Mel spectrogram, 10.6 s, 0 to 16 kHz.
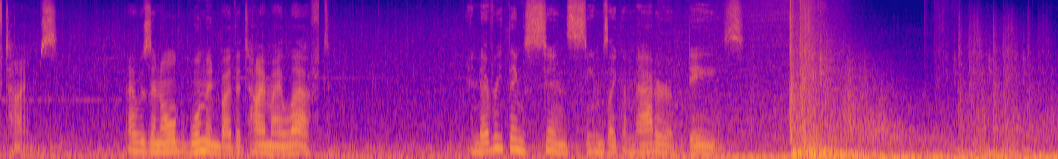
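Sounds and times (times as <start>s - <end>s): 
speech: 0.2s - 0.7s, 1.3s - 3.3s, 4.7s - 7.6s
gunshot echoing off iron and glass in a large building: 7.8s - 10.5s.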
